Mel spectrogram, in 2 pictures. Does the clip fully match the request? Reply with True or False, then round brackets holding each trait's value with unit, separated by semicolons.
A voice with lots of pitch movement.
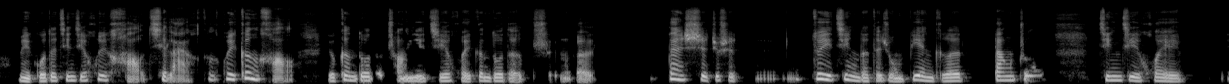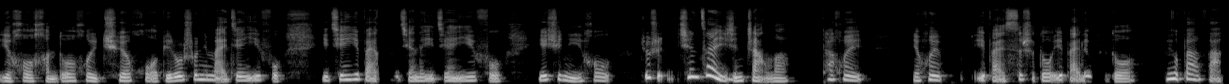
True (6.5 semitones)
